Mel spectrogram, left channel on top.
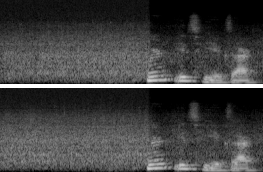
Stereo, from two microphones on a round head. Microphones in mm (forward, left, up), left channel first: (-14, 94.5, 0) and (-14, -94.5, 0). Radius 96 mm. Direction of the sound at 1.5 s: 15° left (ahead or behind).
